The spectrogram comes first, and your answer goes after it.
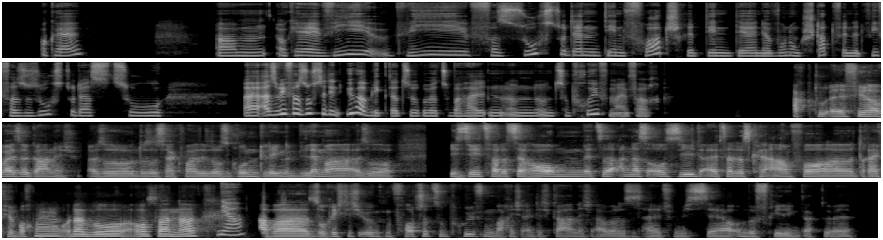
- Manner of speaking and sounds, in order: none
- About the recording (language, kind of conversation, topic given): German, advice, Wie kann ich meine Fortschritte verfolgen, ohne mich überfordert zu fühlen?
- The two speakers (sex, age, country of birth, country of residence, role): female, 35-39, Germany, Germany, advisor; male, 25-29, Germany, Germany, user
